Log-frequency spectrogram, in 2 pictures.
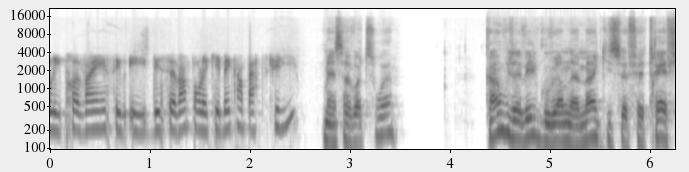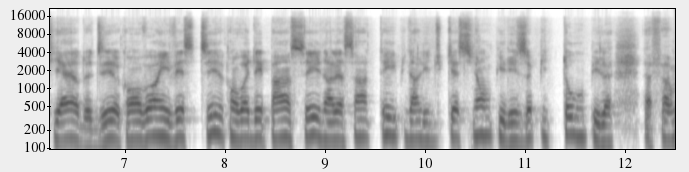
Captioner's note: speaking french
